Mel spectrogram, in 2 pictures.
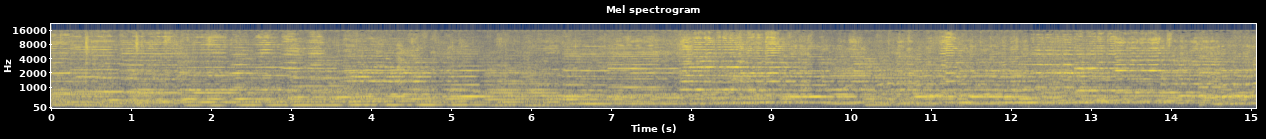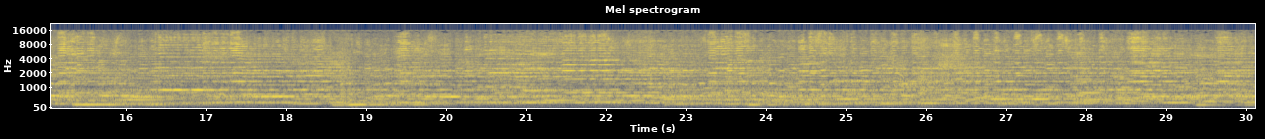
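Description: String quartet of violins and cello playing a continuous passage, bowed notes changing steadily, the violins carrying the upper line over the cello's lower notes.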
